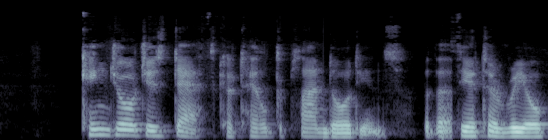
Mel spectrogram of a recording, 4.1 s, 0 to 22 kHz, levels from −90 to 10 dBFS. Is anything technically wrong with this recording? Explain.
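Yes, there are two faults, both in the second half of the speech clip.

From about 2.42 s, just after "death curtailed the", and running to the end, the sound turns dull and muffled, as if a blanket had dropped over it. This is de-emphasis applied wrongly: a treble-cut filter meant to reverse pre-emphasis was applied to audio that never had any, or was applied twice. The result is a smooth downward tilt, with 10 kHz sitting about 11 dB below 1 kHz.

Between 3.31 and 3.41 s there is a brief smeared, noisy patch lasting roughly a tenth of a second. This is AAC frame loss with concealment. About 64 ms of coded audio went missing, which fits a few lost frames. The decoder covered the gap by reusing the last good spectrum with scrambled or interpolated content, so the gap comes out as a hazy blur.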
